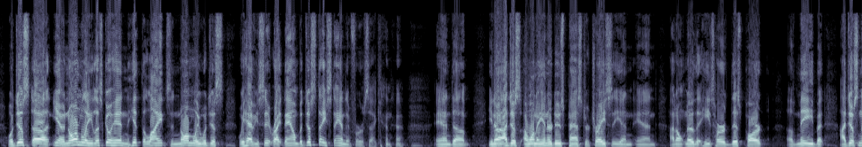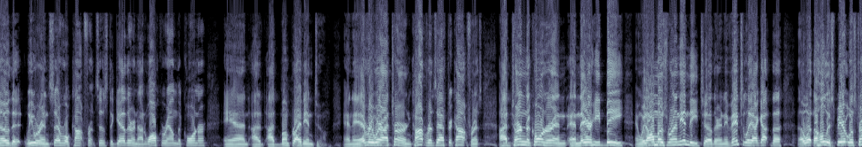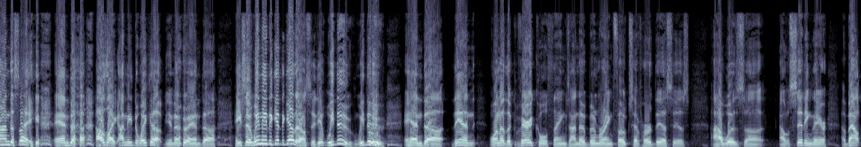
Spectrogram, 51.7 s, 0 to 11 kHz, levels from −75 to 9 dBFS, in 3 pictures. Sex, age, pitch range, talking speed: male, 50-69, 135-175 Hz, 195 wpm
